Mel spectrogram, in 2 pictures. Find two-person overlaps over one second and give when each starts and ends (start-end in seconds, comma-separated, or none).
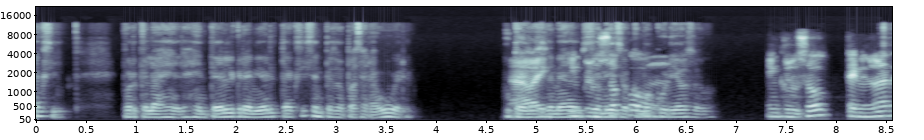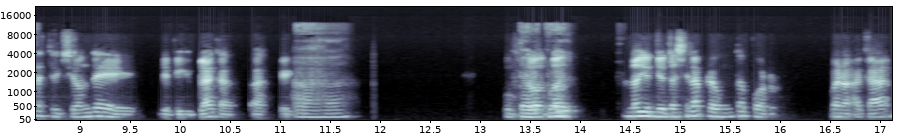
4.7-6.2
